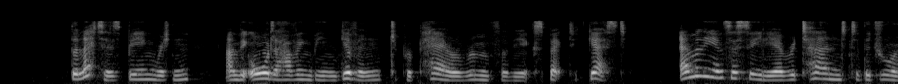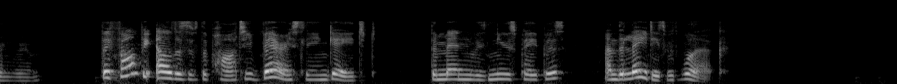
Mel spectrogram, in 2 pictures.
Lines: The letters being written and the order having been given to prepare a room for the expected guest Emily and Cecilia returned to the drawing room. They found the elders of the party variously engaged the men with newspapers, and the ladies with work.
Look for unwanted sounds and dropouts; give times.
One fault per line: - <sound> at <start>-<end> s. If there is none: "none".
none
